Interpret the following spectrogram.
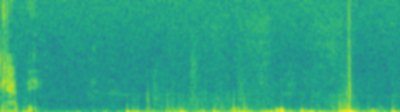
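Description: A pause picked up by a handheld microphone: a short breath right at the start, then scattered soft thumps and clicks of handling and movement, with faint whispering.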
